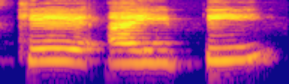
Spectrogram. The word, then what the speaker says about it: kitsch: The spelling is Kitsch, but the pronunciation is kitsch, like a Kich, kitsch, like a rich, kitsch kind of thing,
